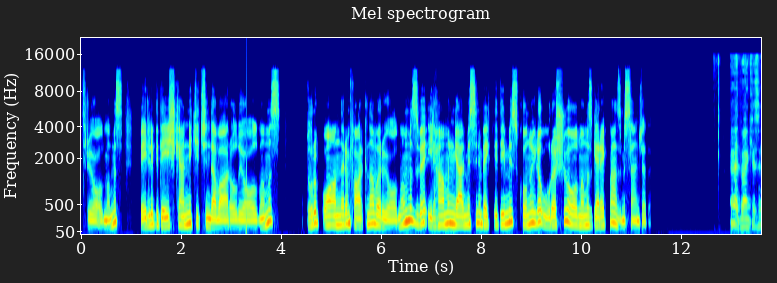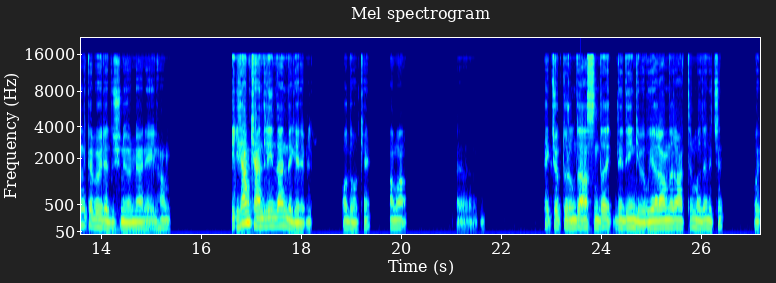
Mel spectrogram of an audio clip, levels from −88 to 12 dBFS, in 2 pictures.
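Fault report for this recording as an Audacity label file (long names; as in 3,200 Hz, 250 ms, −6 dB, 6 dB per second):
3.300000	3.310000	drop-out 12 ms
23.600000	23.600000	click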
